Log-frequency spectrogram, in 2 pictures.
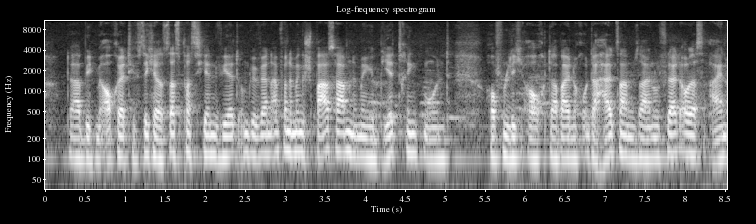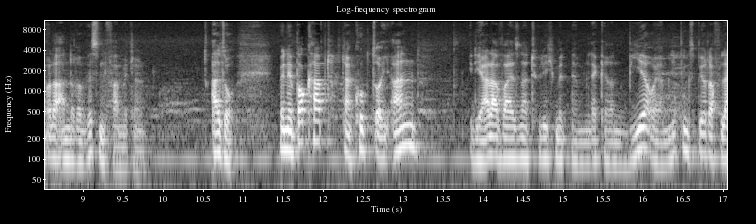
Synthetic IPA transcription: d̥aːbɪnɪçmiːɐʔa̰ʊχʁ̥eːlatʰiːfz̥ɪçɐdasd̥aspʰasiːʁənvɪɐtʊ̰ntv̥iːɐveːɐdn̩ʔaɪnfaχnəmɛŋəʃpaːshaːbm̩nəmɛŋəbiːɐtʁ̥ɪŋkŋ̩ʊnthɔfn̩tlɪça̰ʊxd̥abaɪnɔχʊntɐhaltz̥aːmzaɪnʊntfɪlaɪçta̰ʊxd̥asʔa̰ɪnənʔoːdɐʔa̰ndəʁ̞əvɪsn̩fɛɐmɪtʰl̩n | ʔalzovɛniːɐbɔkhaːp̚td̥ankʰʊk̚tsʔɔʏçʔan | ʔideaːlɐvaɪzənatʰyːɐlɪçmɪtnəmlɛkəʁ̞ənbiːɐʔɔʏʁəmliːplɪŋsb̥iːɐːdɐfɪla

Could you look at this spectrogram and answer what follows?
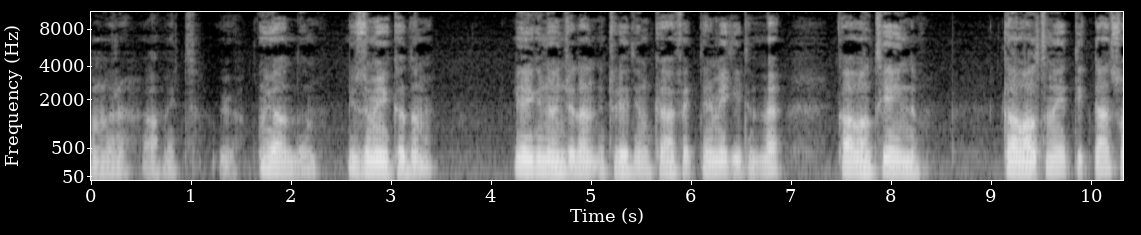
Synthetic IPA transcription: unlˠaɾɯa̰hmɛt̪ | uju | ujand̪ɯm | jyzymyjkʰad̪ɯm | biɾɟynø̞nd͡ʒed̪ænyt̪ʰylʲed̪imkʰjaːfɛt̪lʲeɾimɛɟid̪immɛ | kʰaːvalˠt̪ʰɯjaind̪im | kʰaːvalˠt̪ʰɯmɯɛt̪ʰːic̚t̪ʰænso

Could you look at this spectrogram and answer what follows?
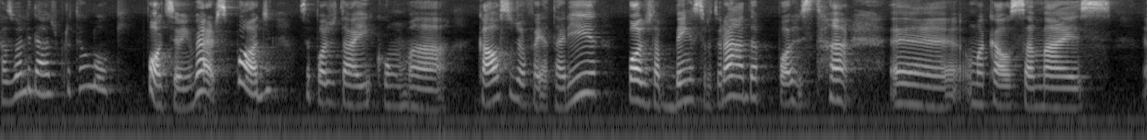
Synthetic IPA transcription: kazualid̪ad͡ʒɪpɾʊt̪ewlukɪ̥ | pɔd͡ʒɪseɾʊ̃ĩvɛɾsʊ̥pɔd͡ʒɪ | vosepɔd͡ʒɪt̪aɾaikʰõũmɐ | kawsɐd͡ʒɪafaja̰t̪aɾiɐ | pɔd͡ʒɪst̪aɾbẽj̃ɪst̪ɾut̪uɾad̪ɐpɔd͡ʒɪst̪ʰaɾ | ɛṵ̃mɐkawsɐmajs

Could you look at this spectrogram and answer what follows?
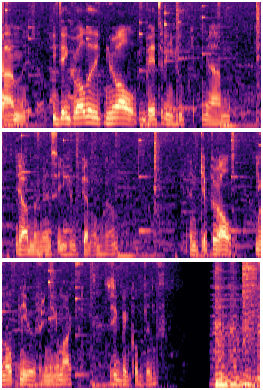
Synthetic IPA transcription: əːm | ɪɡ̚dɛŋkʋɛlˠdɑtɪknyːɑlˠbeːtərɾɪnɣrupməm | jaːmɛnmɛnsəɪ̰nɣɾupkɑnɔmɣaːn | ɛnɪkhɛp̚tɔxɑlˠmənɔpniːwəvrindəɣəmaːk̚td̥ʏsɪɡ̚bɛnkɔntɛnt

